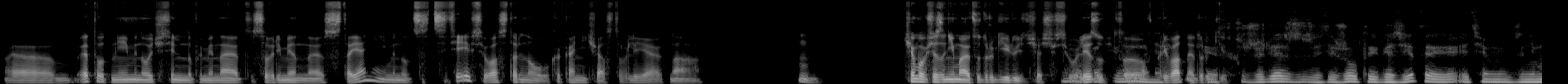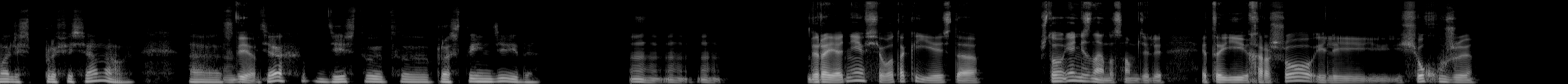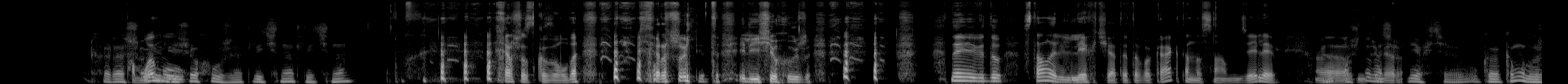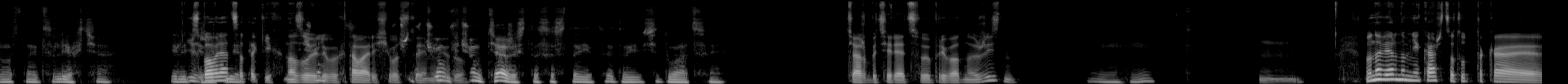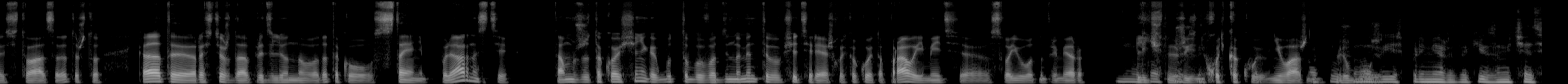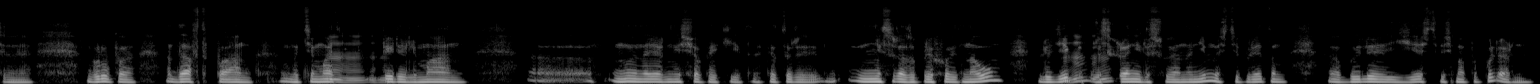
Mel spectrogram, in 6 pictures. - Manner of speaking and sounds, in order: tapping; laugh; chuckle; chuckle; drawn out: "такая"
- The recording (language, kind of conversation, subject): Russian, podcast, Как соцсети изменили границу между публичным и частным?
